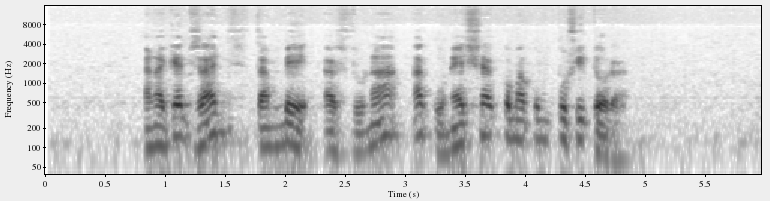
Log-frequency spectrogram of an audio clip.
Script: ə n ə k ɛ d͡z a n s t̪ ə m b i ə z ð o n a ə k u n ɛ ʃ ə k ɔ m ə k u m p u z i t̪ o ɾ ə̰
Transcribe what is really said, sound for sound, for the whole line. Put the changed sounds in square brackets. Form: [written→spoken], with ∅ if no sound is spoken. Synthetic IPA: ə n ə k ɛ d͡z a [n→ɲ] s t̪ ə m b [i→e] ə z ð [o→u] n a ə k u n ɛ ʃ ə k ɔ m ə k u m p u z i t̪ o ɾ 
